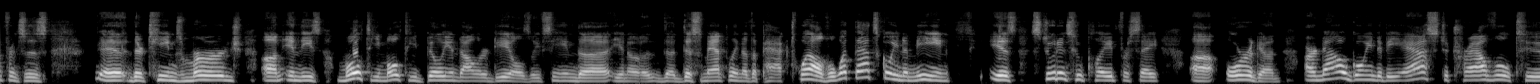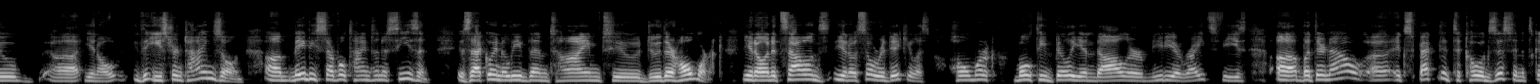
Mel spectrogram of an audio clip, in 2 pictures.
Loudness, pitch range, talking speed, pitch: -20 LUFS, 175-215 Hz, 185 wpm, 195 Hz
